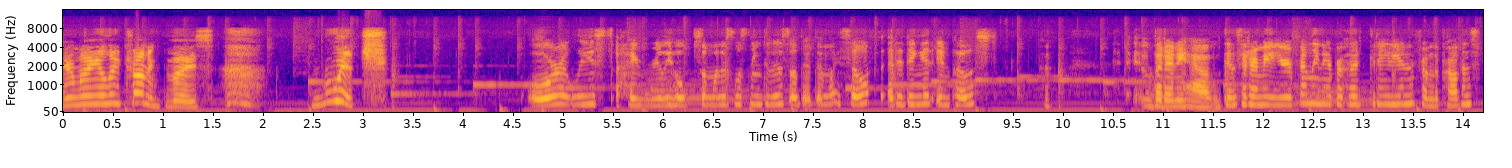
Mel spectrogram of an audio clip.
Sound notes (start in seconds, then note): 1.6 gasp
